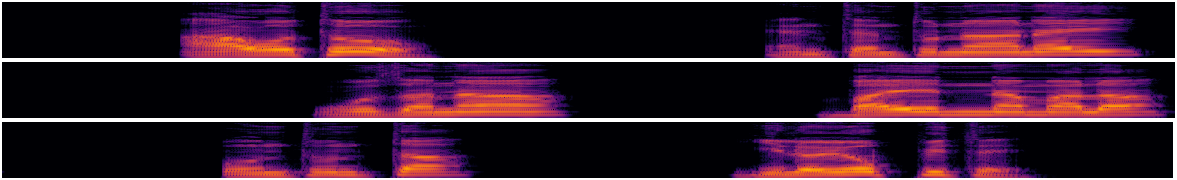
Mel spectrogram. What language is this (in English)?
Dawro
